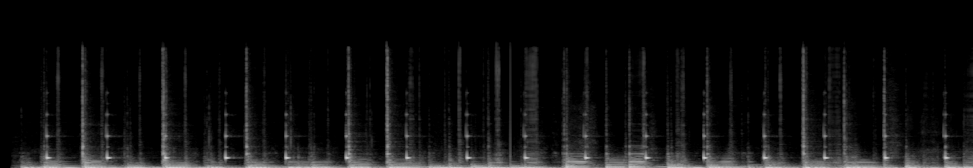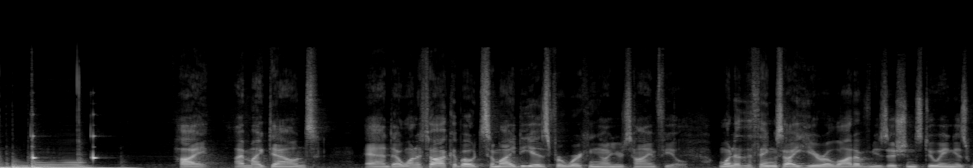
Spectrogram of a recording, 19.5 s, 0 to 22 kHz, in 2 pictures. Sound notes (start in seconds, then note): 0.3 jazzy upright bass playing; 3.3 metronome beeping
